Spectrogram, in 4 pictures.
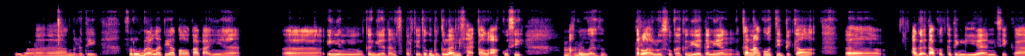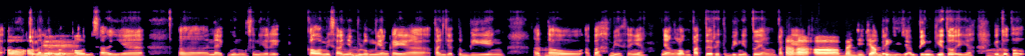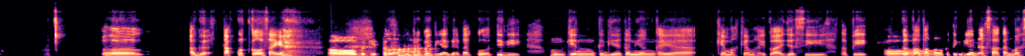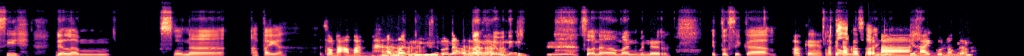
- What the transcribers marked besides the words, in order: tapping; in English: "bungee jumping"; in English: "bungee jumping"; tsk; laughing while speaking: "begitu"; laughing while speaking: "saya"; chuckle; drawn out: "Oh"; other background noise; unintelligible speech; laughing while speaking: "aman, zona aman iya benar"; laugh
- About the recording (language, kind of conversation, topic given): Indonesian, unstructured, Apa kegiatan favoritmu saat libur panjang tiba?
